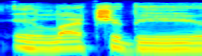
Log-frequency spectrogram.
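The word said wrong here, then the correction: Elchibey: or something like that. – oh, Elchabi. Yeah, yeah, that guy.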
